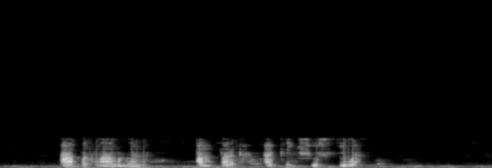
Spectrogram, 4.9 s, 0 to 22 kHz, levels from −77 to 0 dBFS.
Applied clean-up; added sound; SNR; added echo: classical method WPE with log-MMSE.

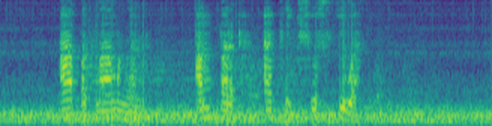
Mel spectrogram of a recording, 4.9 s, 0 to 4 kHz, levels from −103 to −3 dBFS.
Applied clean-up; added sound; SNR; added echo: none; Fire; 1 dB; reverberation time 1.7 s.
